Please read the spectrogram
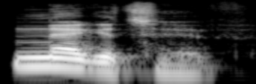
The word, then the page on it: negative: British English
